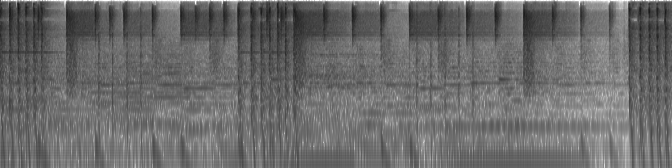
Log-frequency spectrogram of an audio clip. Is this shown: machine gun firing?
yes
